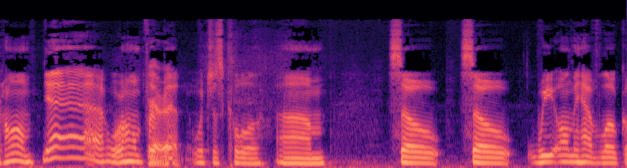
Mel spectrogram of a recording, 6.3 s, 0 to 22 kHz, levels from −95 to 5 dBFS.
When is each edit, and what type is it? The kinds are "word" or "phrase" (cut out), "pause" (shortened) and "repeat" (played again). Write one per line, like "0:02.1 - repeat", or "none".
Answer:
0:04.5 - repeat

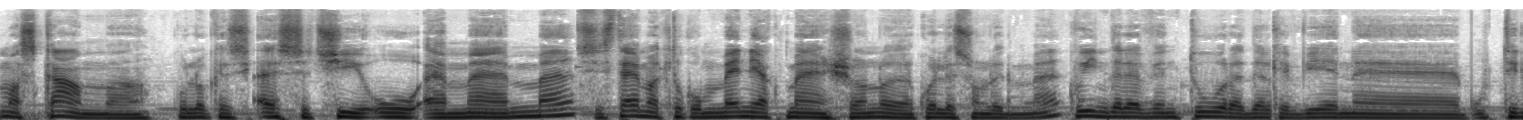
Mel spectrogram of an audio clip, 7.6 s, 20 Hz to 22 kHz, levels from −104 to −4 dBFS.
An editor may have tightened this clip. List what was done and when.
0:01.3 - word
0:03.3 - word
0:05.0 - word
0:05.5 - word
0:06.3 - word

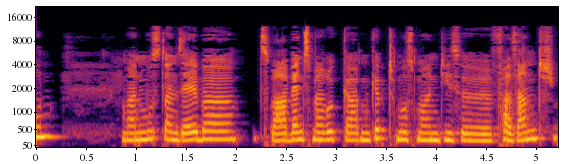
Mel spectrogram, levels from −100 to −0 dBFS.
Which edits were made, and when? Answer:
0:02.1 - pause

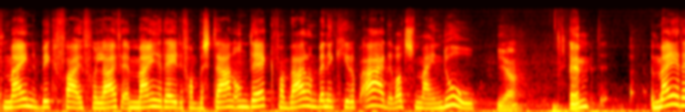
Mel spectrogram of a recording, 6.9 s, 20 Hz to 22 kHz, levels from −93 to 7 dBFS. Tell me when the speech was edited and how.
none

